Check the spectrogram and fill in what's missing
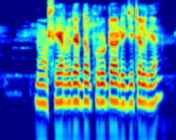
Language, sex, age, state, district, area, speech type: Santali, male, 18-30, West Bengal, Malda, rural, spontaneous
